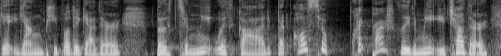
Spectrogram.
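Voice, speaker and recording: A woman with an American accent speaks at a fairly quick pace in a fairly low pitch, with lively intonation. The sound is dry and close, with no echo. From America, then England. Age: 30s. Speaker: preacher. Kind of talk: casual interview chat.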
